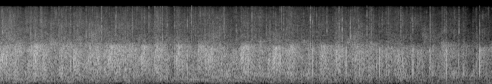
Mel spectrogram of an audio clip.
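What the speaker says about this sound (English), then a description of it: "So just give a round of applause for the Academy of Finance." Graduation audience for the Academy of Finance in 2018 gives sustained, even applause, a dense crowd of hands clapping steadily and fairly loudly throughout, easing slightly at the close.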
